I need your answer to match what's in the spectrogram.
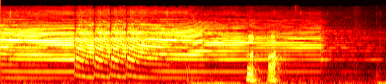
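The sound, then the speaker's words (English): A loud, brassy air-horn blare, seemingly voiced by a person imitating it, holds a steady tone, swoops and wavers, then breaks into a couple of short choppy bursts before trailing off. “Just wanted to bring this nice little rendition of air horns to the table today.”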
